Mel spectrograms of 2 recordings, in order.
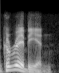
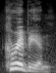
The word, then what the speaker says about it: Caribbean: you always said carrot caribbean is how the ride in the movie are pronounced in marketing but the actual Caribbean is more often and said Caribbean the places said Caribbean the ride and a track I mean both are correct as far as the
